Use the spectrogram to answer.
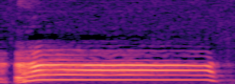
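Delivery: very high, loud shriek; teacher's yell. A narrator's reading. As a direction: scream as she bolts away. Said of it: "yelled the teacher".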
